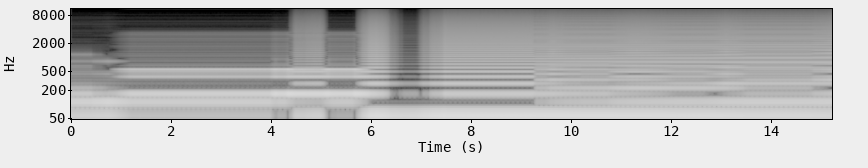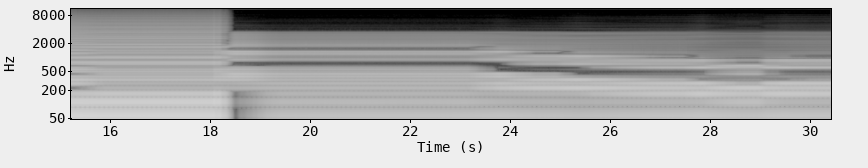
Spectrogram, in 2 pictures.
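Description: A Synthesis Technology E350 Morphing Terrarium wavetable oscillator holds one steady low note while its morph knobs sweep through the bank B wavetables. The tone changes timbre as it goes: it grows brighter and buzzier over the first seconds, with brief very bright flares around five to seven seconds in. About eighteen seconds in it suddenly turns duller.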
